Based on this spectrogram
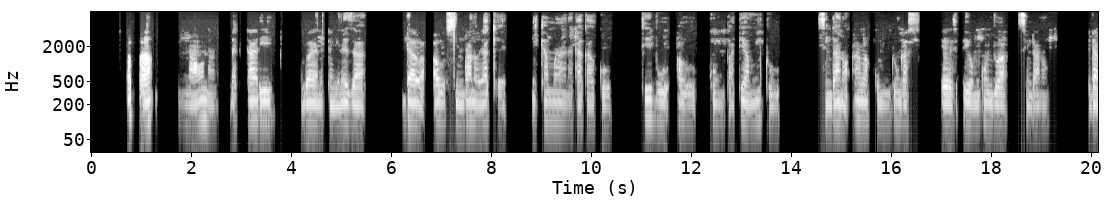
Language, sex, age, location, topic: Swahili, male, 18-24, Wajir, health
